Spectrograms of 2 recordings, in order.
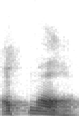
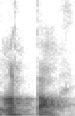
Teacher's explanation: যেমন আমরা আত্মার ভিতরে যদি দেখি আত্মা, আমরা যদি সংস্কৃত উচ্চারণ করি তাহলে এখানে আত্মা হয়, আত্মা, কিন্তু আমরা স্বাভাবিকভাবে উচ্চারণ করি আত্মা, এই মটা উচ্চারিত হচ্ছে না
